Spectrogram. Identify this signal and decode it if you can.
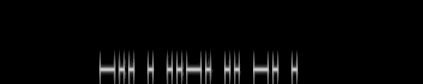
Morse code, heard as a keyed tone, about 25 wpm, 700 Hz. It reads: DEFINE
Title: ED Suffix - Top 100 Words with Base Words 25wpm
